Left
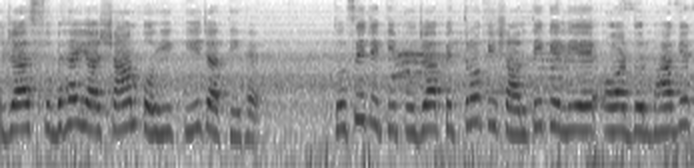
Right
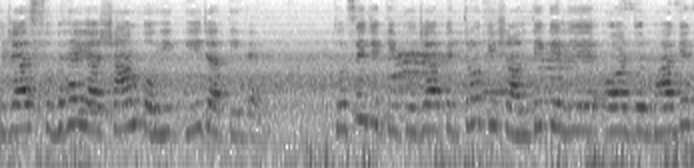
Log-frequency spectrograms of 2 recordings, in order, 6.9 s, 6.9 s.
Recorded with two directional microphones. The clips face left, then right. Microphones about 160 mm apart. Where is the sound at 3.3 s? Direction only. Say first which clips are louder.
Left 9 dB; 75° left (ahead or behind).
